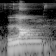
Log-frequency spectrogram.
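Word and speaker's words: land: We don't pronounce the letter D in combinations ND, RD, and LD. Okay, we just drop it. Like for example in lon, or bor, or koll.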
